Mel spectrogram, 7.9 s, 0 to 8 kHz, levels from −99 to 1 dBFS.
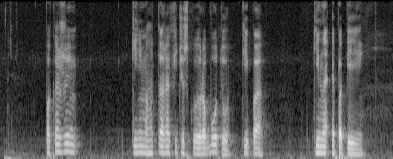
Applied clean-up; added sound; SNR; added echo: none; none; none; none.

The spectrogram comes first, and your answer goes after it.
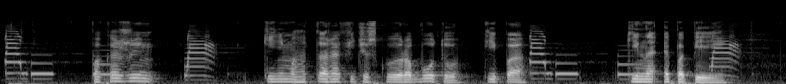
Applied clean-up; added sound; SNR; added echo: none; Guitar; 10 dB; none.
